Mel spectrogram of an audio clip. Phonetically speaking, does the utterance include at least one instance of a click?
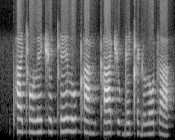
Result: no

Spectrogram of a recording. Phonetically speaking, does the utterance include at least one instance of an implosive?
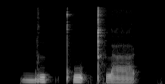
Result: no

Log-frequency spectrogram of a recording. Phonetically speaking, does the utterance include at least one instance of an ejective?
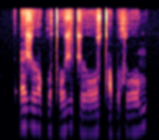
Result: yes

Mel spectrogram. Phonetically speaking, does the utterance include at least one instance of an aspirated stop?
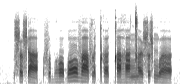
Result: yes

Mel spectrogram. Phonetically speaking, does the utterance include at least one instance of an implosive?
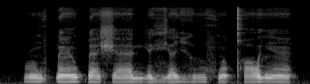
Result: yes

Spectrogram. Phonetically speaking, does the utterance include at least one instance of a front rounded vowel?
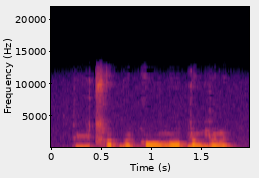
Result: yes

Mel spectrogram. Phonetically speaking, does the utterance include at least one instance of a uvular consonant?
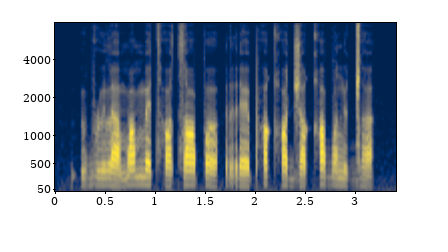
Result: yes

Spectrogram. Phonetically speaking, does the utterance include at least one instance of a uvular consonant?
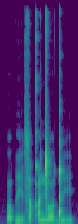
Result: yes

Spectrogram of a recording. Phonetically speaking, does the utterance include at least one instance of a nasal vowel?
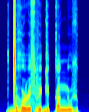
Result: no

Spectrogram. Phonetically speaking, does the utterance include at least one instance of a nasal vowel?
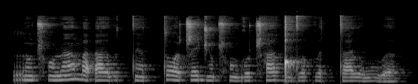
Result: yes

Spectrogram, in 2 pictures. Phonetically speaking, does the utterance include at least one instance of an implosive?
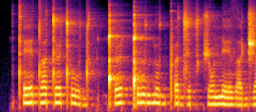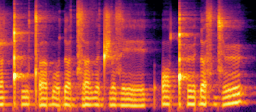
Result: yes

